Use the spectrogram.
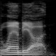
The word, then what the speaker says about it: Lambiotte: about their all-state passer, Joel Lambiotte, or Lambiotte. See, that E is silent.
